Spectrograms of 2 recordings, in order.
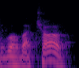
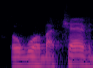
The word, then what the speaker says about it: Gorbachev: soviética que foi o mikhail gorbatchov gorbachev depende pronuncia seria bem diferente porque o gol o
